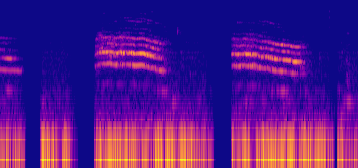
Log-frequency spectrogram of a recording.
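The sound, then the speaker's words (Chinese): A cat meows: two drawn-out, wavering, fairly high meows separated by a brief silence, preceded by a couple of shorter, quieter cries. “你听到只猫喺度叫啊？”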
